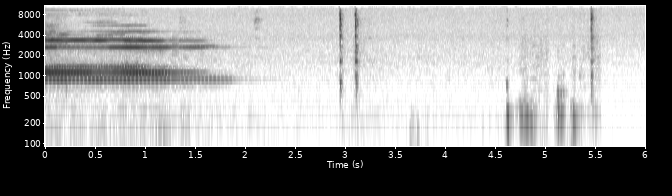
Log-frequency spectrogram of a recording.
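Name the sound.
parliamentary voting bell ringing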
